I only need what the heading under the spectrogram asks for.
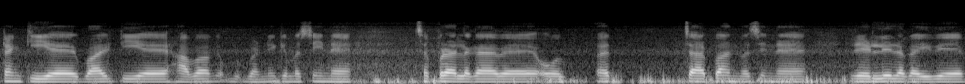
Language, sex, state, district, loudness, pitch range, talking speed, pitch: Hindi, male, Rajasthan, Bikaner, -17 LUFS, 125-135 Hz, 130 wpm, 130 Hz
